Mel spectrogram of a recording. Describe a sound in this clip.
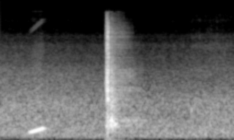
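A golf club strikes a ball out of sand with a sharp thud.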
